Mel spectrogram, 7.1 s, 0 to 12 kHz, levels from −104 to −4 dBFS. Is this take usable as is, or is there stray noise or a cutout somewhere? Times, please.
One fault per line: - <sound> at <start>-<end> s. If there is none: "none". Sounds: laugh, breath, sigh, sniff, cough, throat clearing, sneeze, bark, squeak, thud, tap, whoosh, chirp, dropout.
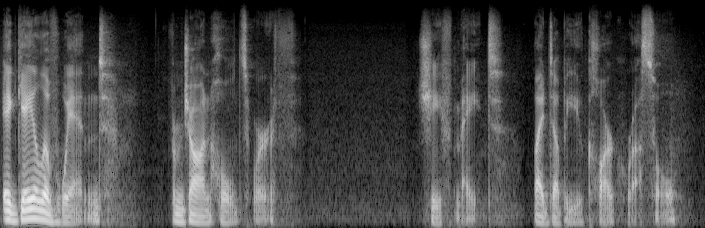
none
